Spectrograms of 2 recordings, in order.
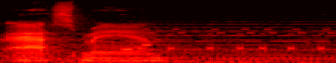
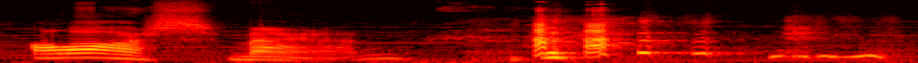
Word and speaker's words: Assman: Assman. He was another of the Reaper's victims, or so I heard. Mr. Ass Man. What y'all giggling Lord about? Berg, The he's butts. pronounced arse man.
